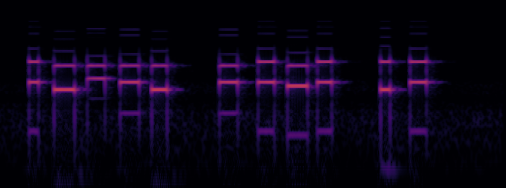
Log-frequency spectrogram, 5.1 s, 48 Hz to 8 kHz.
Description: DTMF, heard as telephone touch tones, dialled by hand, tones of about 160 ms, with room echo. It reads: 92082 8959 39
